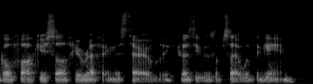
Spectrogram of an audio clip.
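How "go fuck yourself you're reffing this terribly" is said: ordinary talk, nothing marked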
